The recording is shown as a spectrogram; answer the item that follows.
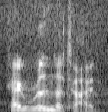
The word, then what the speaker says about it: cagrilintide: only 5% weight loss, and how do you pronounce that? Cagrilintide, cagrilintide, thank you, Mohit.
